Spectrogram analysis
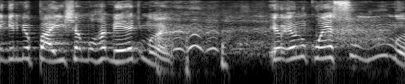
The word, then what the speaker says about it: Mouhamed: O meu não, o meu já é Mohamed.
